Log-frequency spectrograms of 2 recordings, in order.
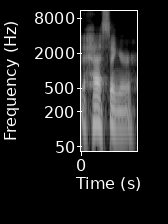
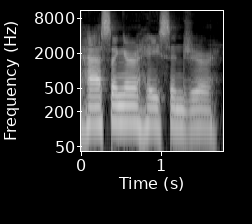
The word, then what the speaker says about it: Hasinger: You always used to get Hassinger, right? That was like your big Yeah, Hasinger, Hasinger. has a singer. Has a I'm like passenger, same thing, but with an H.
